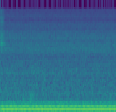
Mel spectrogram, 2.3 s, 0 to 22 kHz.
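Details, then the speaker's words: Mid-1950s Ilg Model 83 shuttered garage exhaust fan, new-in-box and first used after 60 years, grommet-isolated mount; steady even low hum, no wobble, rattle or rubbing, perfectly balanced, moves lots of air, normal running. "fan is perfectly balanced and it actually moves a lot of air again it puts a nice negative pressure on the garage"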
